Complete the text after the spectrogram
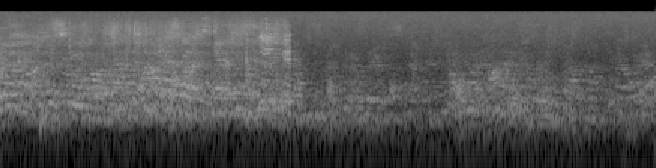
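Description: A crowd of men and women chatter.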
